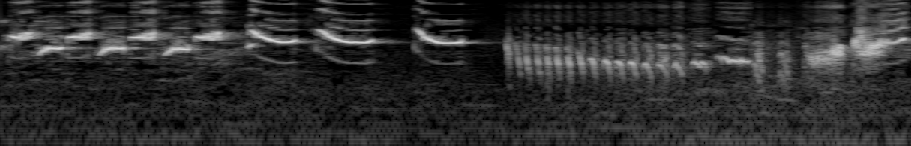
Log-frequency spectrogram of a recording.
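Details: Chinese hwamei singing its morning contest practice: a series of ringing downslurred whistles, then a long rapid descending trill and rough buzzy phrases at the end.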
